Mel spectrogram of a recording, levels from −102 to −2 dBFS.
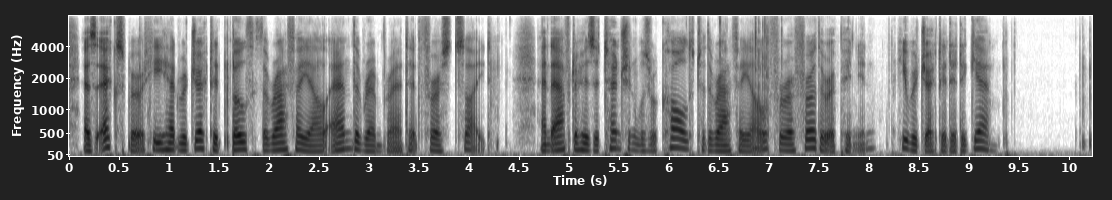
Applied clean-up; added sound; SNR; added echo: neural diffusion model UNIVERSE++.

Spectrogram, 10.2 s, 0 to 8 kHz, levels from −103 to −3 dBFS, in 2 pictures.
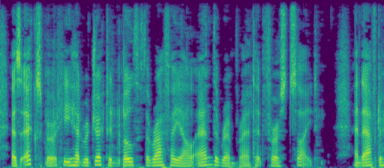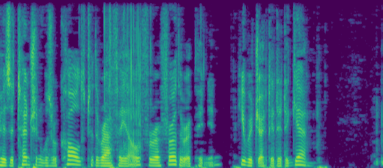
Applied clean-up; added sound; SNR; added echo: classical method Wiener filter.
